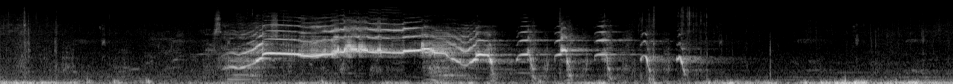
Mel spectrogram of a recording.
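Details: Screaming bull elk bugling at 40 yards in September while being bow hunted: a high whistled bugle rises and wavers for over two seconds, followed by a run of short, choppy grunting chuckles.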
